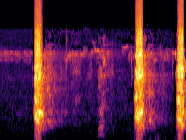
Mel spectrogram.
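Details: Jasper, a Rhodesian Ridgeback, playing with the neighbours' peacock, gives three sharp loud barks with a softer short sound between them; quiet background otherwise.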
